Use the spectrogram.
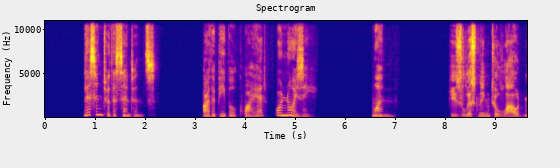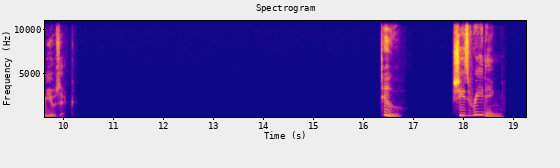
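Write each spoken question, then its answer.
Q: Are the people quiet or noisy?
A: noisy

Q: Are the people quiet or noisy?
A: quiet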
